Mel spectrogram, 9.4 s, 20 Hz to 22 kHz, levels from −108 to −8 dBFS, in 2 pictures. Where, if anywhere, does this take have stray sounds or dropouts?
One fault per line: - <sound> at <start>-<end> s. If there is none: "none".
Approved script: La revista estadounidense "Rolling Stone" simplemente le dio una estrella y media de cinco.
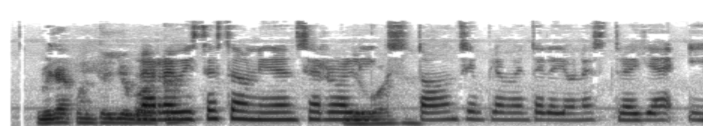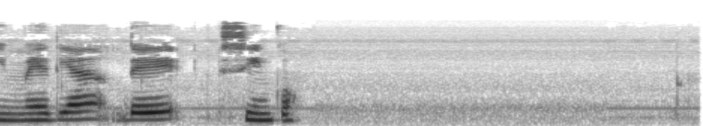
none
